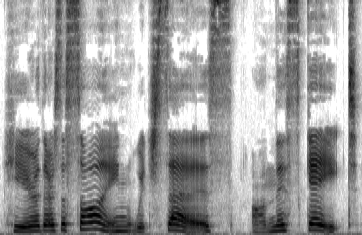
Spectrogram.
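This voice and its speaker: Like a grandmother, an older woman with a fairly high voice reads a picture book to a child, unhurried and expressive. She stops to explain words and ask questions in chatty asides to her young listener.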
